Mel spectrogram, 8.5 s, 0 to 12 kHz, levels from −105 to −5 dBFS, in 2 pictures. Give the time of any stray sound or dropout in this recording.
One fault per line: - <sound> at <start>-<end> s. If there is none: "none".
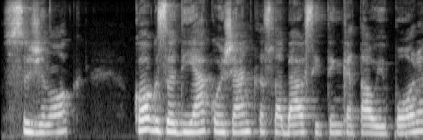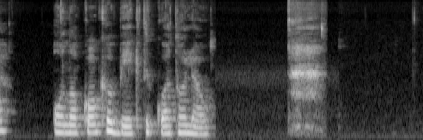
- laugh at 7.1-7.5 s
